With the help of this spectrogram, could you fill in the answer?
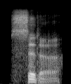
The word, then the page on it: Seder: British English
